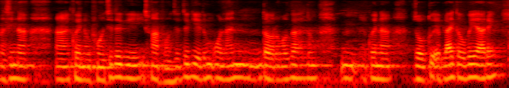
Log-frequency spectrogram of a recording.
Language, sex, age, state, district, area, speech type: Manipuri, male, 30-45, Manipur, Thoubal, rural, spontaneous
